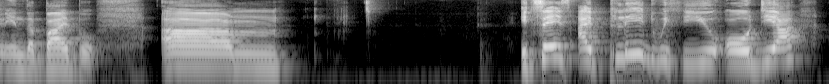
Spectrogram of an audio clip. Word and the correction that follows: Euodia: and I plead with Syntyche. I can't remember how to pronounce that. I was listening to it the whole day on audio Bible, but I've forgotten the pronunciation. Euodia and Syntyche.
